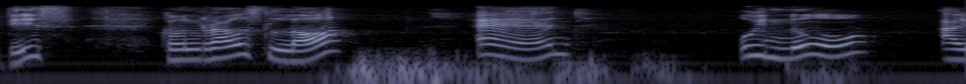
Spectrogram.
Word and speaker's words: Kohlrausch: I have tried several times to find out the exact pronunciation. Kohlrausch, like this. Kohlrausch law, and we know I will show you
